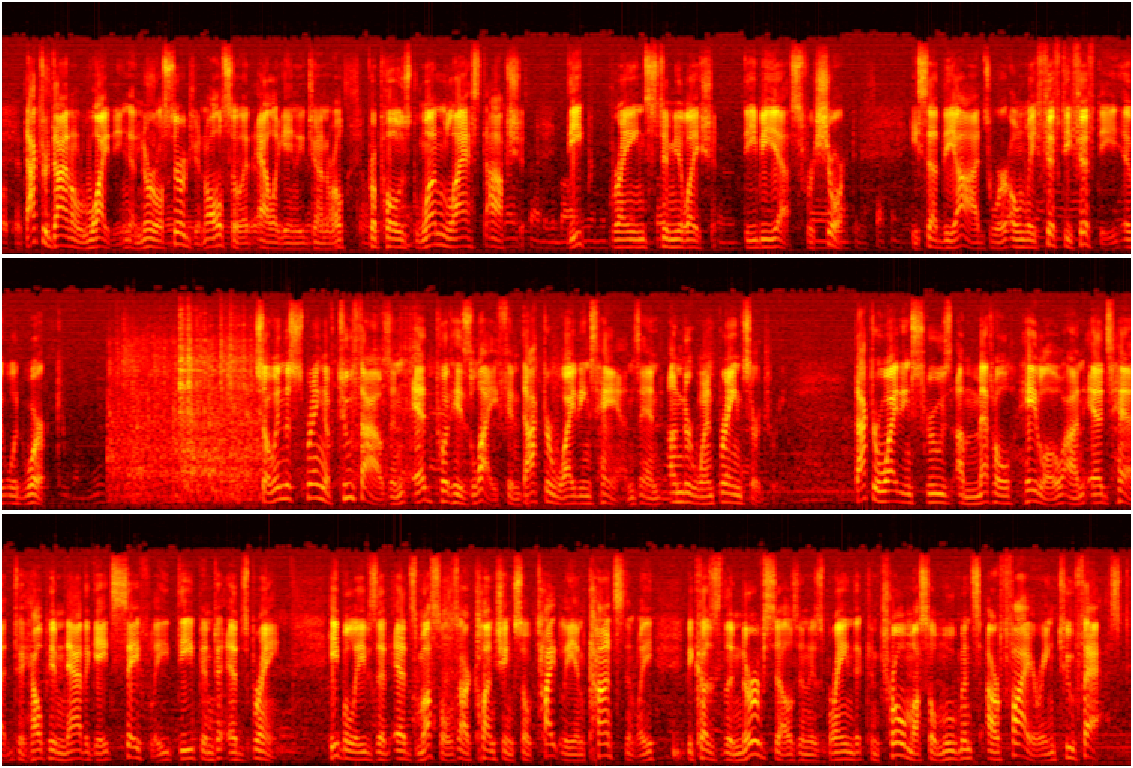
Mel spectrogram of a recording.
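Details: Adult male narrator; normal speech.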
